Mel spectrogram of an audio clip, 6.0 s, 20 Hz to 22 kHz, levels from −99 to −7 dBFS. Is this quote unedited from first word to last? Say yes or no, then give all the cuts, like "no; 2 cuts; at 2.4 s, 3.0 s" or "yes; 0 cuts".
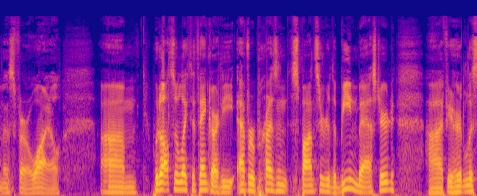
no; 1 cut; at 2.7 s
